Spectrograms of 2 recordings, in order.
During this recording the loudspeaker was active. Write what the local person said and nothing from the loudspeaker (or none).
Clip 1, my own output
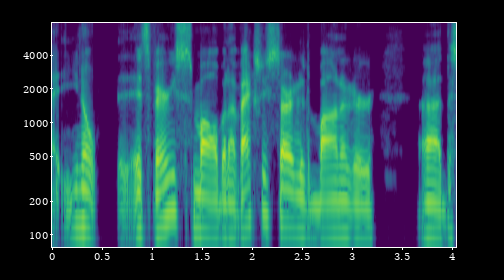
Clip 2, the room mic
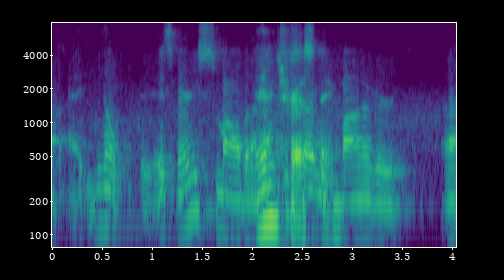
Interesting.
